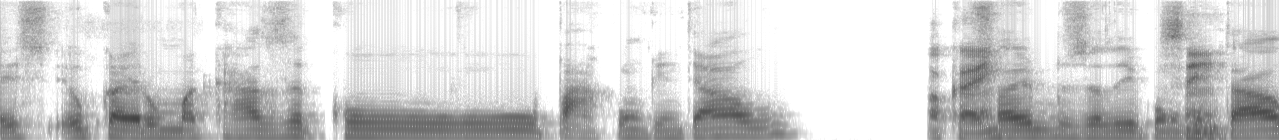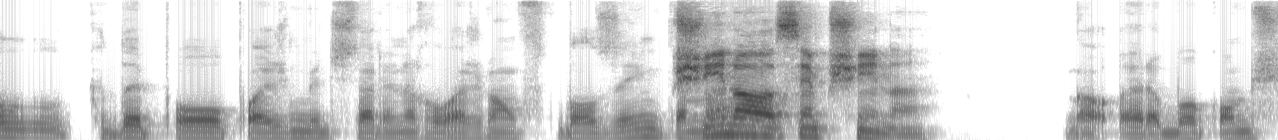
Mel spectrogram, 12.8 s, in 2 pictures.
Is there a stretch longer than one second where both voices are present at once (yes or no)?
no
